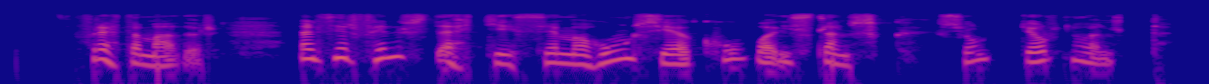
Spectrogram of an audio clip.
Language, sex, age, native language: Icelandic, female, 50-59, Icelandic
